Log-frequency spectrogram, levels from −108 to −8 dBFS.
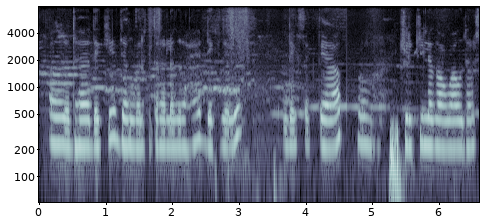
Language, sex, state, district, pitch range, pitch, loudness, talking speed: Maithili, female, Bihar, Supaul, 215-240 Hz, 220 Hz, -34 LUFS, 190 wpm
